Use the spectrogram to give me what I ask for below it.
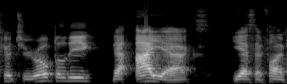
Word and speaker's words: Ajax: Now Ajax, yes, I finally pronounced it right.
